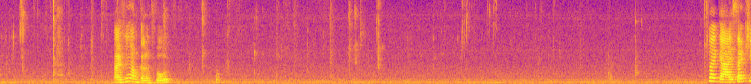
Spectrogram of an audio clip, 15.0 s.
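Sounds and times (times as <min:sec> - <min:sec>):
mouth clicks of chewing: 0:08.6 - 0:10.0.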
